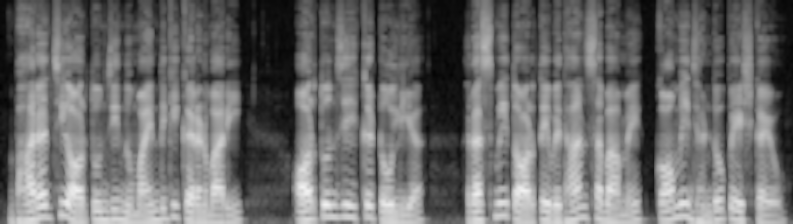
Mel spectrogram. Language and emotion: Sindhi, neutral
